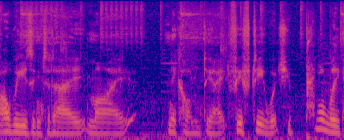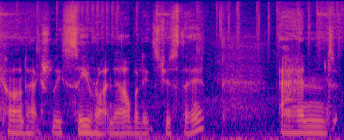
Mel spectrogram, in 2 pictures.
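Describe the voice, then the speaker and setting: A soft-spoken man with an Australian accent, medium pitch, a dark, mellow tone, somewhat breathy delivery, fairly even intonation and a fairly quick pace. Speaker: photographer. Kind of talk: tutorial. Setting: outdoors at night. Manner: soft-spoken, quiet.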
